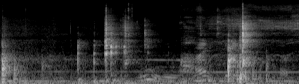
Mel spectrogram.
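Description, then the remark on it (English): Dice clatter across a table in a few sharp, bright clicks during a tabletop game, rolled for an athletics check in a grapple, with one burst around the middle and another near the end, while quiet voices murmur underneath. “Ooh, fuck off, dice!”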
